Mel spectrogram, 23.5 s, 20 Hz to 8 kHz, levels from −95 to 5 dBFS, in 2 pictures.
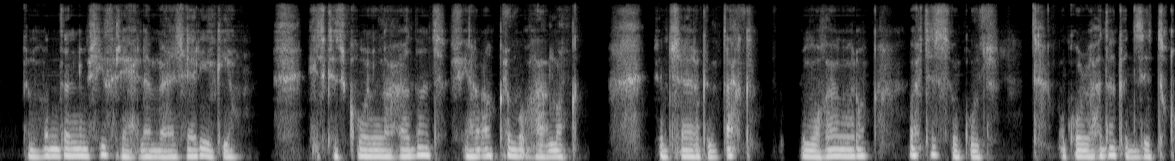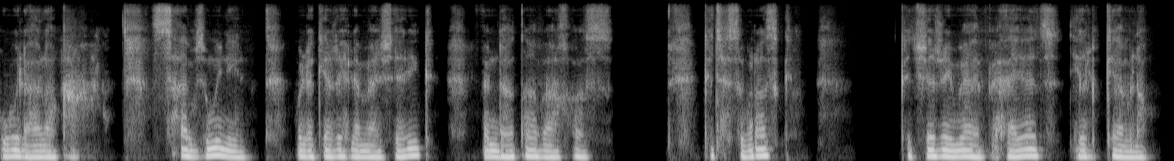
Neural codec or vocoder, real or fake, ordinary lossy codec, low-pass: codec, 16 kHz, 16 kbps, FunCodec, trained on LibriTTS, 50 frames a second; fake; none; 7.2 kHz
